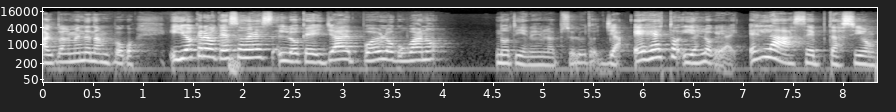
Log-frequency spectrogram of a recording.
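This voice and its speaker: At a moderate pace, a woman with a fairly high voice speaks with very wide pitch swings. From Cuba. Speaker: podcast co-host. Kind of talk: casual chat.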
